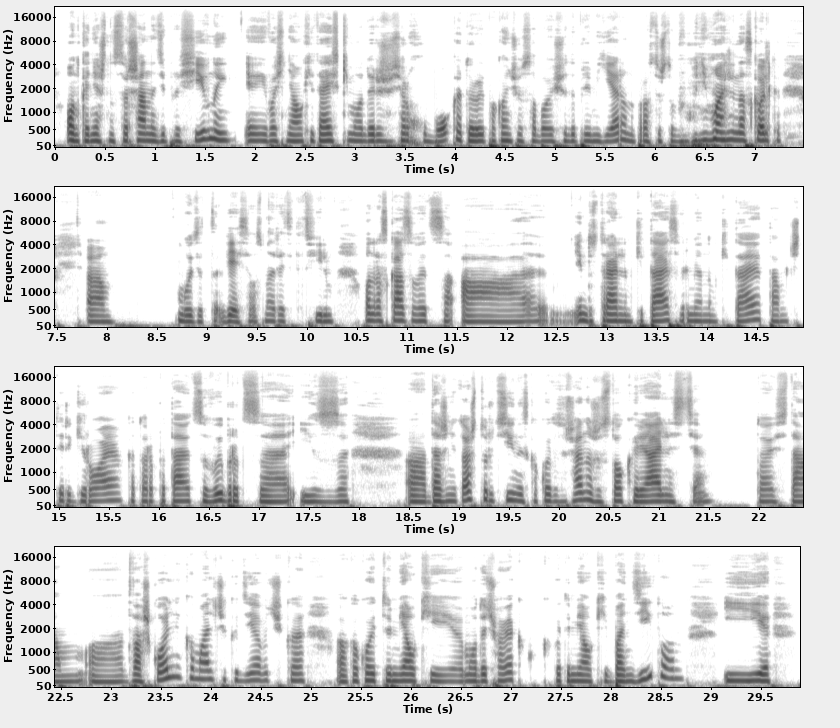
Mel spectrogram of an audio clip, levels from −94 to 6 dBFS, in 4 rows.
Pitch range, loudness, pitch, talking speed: 170-195 Hz, -32 LUFS, 185 Hz, 145 wpm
